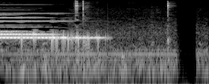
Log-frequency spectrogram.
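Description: A parliament voting bell rings with a steady, bright electronic tone for over a second before fading out, calling members to vote on the ninth proposal. A couple of faint clicks and a short silence follow. No one speaks.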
